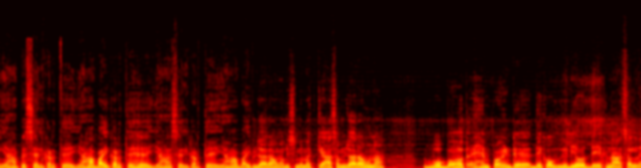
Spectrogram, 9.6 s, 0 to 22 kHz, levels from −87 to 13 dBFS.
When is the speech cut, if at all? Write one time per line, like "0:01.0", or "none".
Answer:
0:03.8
